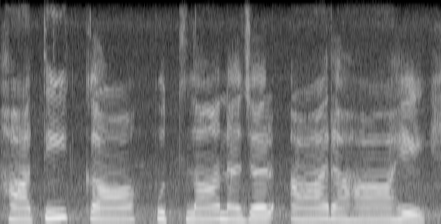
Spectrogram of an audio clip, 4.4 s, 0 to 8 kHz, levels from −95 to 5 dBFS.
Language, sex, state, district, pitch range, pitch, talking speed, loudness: Hindi, female, Madhya Pradesh, Dhar, 200-220 Hz, 210 Hz, 95 wpm, -13 LUFS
